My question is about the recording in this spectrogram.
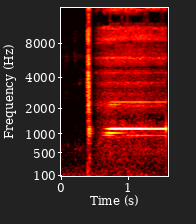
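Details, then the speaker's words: Natural gas Vermont Castings grill that was getting no gas, testing the old quick disconnect after a leak check; about a second of strong steady hiss with a thin whistle, cut off cleanly, gas flows freely so the disconnect is good. "That's gas coming out. So, this old quick disconnect is still good."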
